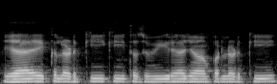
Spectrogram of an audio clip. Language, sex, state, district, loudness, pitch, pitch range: Hindi, male, Chandigarh, Chandigarh, -18 LUFS, 130 Hz, 130-135 Hz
